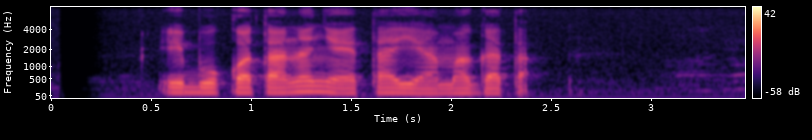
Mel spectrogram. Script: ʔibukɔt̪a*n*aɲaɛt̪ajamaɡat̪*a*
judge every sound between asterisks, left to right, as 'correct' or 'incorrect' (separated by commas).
correct, correct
